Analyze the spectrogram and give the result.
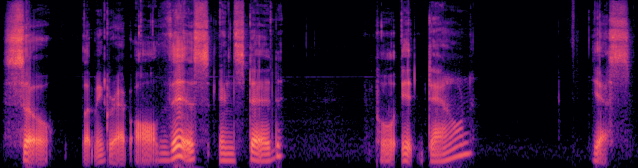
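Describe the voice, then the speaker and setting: A man's voice: medium pitch, sing-song, extremely slow, creaky, long pauses, dry recording, clean studio sound. A man giving a casual music arranging lesson, thinking aloud as he works, with frequent fillers and self-corrections.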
